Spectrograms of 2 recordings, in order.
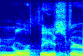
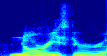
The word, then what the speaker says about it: nor'easter: said you're going to be getting, what, a northeasterner or whatever up there in the next day or two? Yeah, nor'easter.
